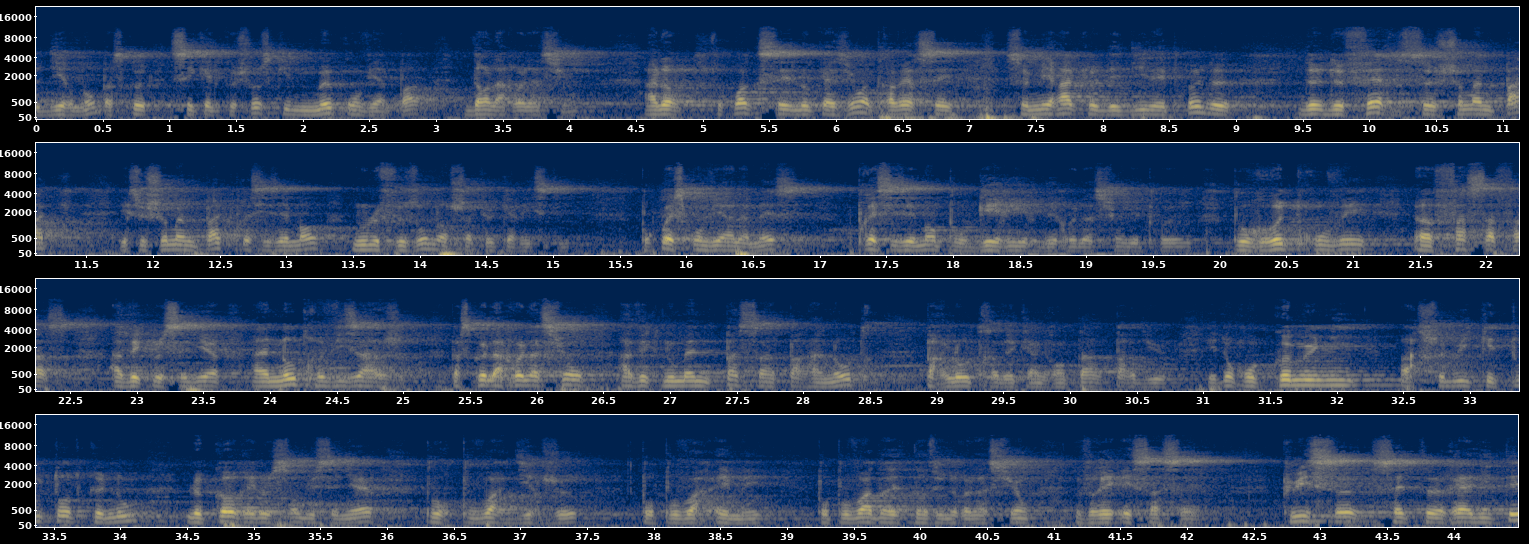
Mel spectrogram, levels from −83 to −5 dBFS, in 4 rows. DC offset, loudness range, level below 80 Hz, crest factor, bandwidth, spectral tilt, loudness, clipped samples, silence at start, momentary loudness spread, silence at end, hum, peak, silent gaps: under 0.1%; 4 LU; -52 dBFS; 22 dB; 11.5 kHz; -4.5 dB/octave; -35 LUFS; under 0.1%; 0 s; 13 LU; 0 s; none; -14 dBFS; none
